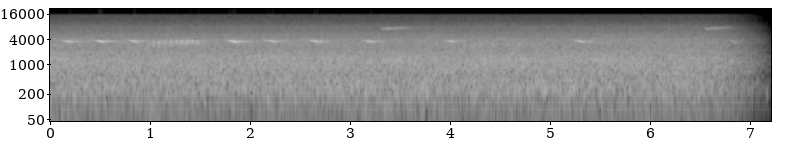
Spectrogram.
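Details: Narcissus flycatcher fledglings, recorded 17 June 2021 in Hiroshima, Japan, give thin, high chips, about one every half second and then slowing, over a steady rushing background like running water.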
